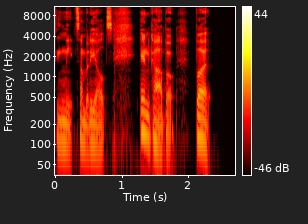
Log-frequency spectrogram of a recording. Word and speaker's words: Cabo: Am I saying that right? – Yeah, it's Cabo.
